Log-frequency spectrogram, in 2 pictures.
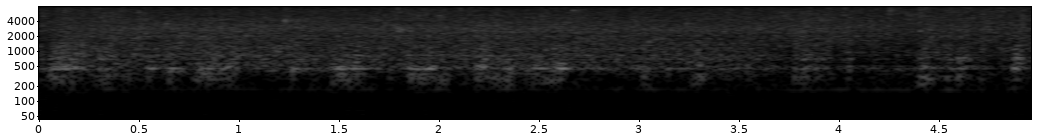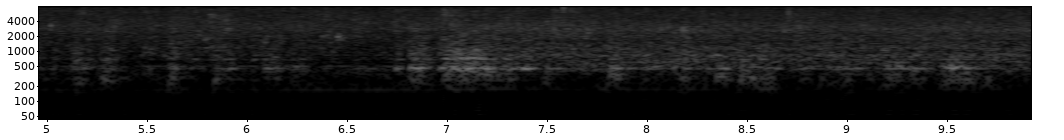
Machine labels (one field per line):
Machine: pump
